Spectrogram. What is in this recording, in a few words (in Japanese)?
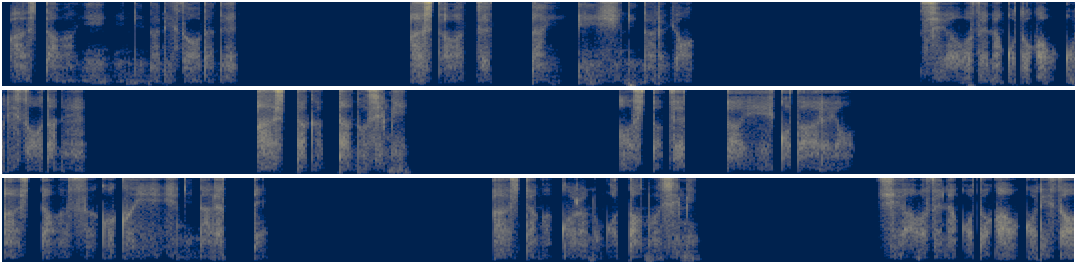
囁き 明るい未来; 左右なし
